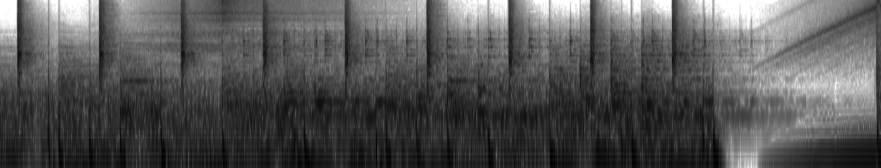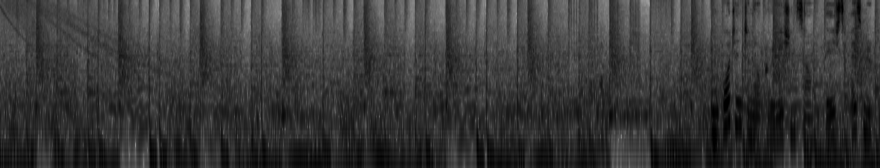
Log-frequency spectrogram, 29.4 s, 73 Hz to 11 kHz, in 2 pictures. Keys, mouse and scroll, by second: 0.0-0.6 typing, 0.0 right click, 1.5 click, 1.9-4.2 typing, 5.4 click, 6.6 typing, 8.2 click, 8.6 typing, 9.5 click, 11.4 click, 13.2 click, 14.2 click, 15.6 click, 16.1 click, 16.6 click, 19.1 scroll, 21.5 click, 22.1 scroll, 23.8-25.5 scroll, 25.5 click, 25.5 scroll, 27.1-28.4 typing, 29.0 Tab.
